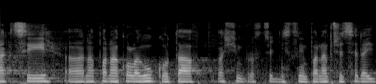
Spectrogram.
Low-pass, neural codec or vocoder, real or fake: 7.2 kHz; none; real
